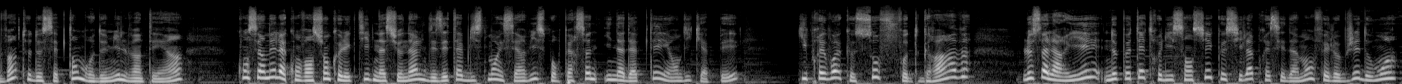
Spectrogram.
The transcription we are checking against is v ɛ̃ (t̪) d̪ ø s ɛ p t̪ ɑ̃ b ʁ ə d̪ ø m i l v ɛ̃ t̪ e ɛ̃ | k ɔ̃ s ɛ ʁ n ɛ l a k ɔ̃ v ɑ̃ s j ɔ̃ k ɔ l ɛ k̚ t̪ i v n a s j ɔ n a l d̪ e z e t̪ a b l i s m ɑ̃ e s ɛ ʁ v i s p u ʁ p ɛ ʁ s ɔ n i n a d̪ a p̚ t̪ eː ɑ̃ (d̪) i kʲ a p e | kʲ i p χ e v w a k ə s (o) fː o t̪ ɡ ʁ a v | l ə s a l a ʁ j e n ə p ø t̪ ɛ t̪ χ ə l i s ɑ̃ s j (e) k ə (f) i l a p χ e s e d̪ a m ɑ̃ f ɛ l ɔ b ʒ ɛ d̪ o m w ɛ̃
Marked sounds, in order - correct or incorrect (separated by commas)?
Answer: correct, correct, correct, correct, incorrect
